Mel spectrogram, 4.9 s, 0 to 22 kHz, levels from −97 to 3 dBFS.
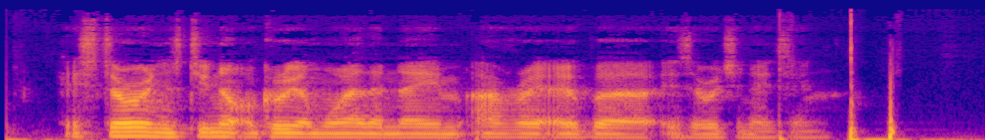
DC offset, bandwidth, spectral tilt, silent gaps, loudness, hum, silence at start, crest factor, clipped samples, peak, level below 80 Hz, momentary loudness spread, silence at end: under 0.1%; 16.5 kHz; -6 dB/octave; none; -19 LUFS; none; 0 s; 20 dB; under 0.1%; 0 dBFS; -36 dBFS; 12 LU; 0 s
